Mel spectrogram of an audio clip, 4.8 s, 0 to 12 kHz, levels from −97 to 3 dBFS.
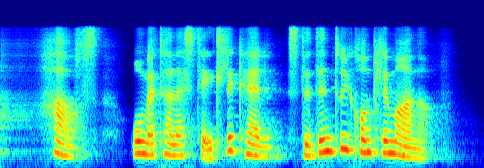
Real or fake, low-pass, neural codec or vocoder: fake; 7.2 kHz; codec, 16 kHz, about 1 kbps, DyCAST, with the encoder's durations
